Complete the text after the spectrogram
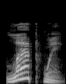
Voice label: "lapwing", pronounce

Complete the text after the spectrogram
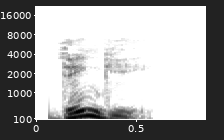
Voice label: "dinghy", pronounce

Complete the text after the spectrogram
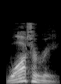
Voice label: "watery", pronounce

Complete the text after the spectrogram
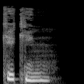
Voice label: "kicking", pronounce

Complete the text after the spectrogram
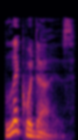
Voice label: "liquidize", pronounce

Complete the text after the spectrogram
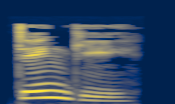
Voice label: "dingee", pronounce

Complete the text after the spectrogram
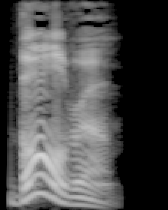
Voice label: "ballroom", pronounce

